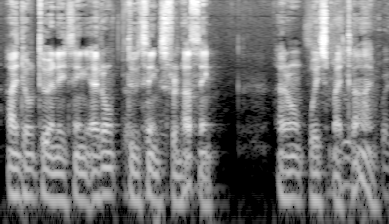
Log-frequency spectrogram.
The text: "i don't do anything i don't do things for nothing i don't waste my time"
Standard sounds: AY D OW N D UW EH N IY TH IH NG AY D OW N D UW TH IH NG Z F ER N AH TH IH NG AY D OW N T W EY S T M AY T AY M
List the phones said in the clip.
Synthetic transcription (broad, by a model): AY D OW N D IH EH N IY TH IH NG AY D OW N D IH TH IH NG Z F ER N AH TH IH NG AY D OW N T W EY S T M AY T AY M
